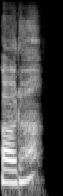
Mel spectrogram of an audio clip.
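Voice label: MOOD, Japanese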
